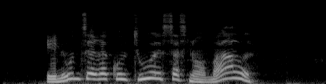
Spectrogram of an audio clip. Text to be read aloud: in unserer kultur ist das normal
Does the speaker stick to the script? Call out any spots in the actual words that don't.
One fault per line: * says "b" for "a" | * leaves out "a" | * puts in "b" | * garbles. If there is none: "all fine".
all fine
